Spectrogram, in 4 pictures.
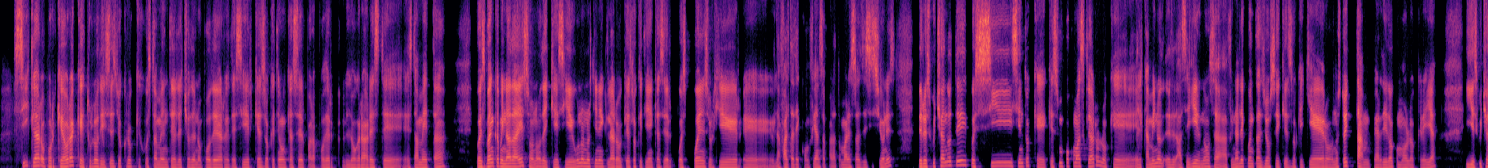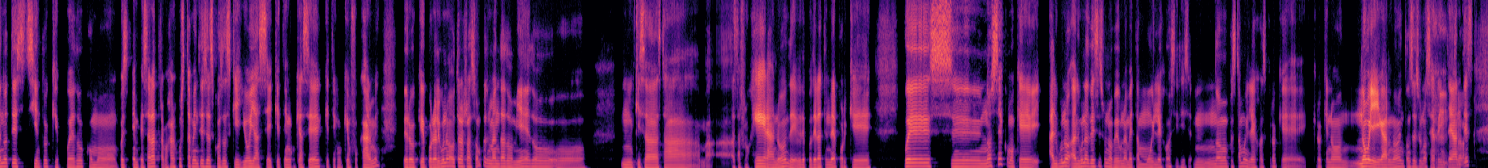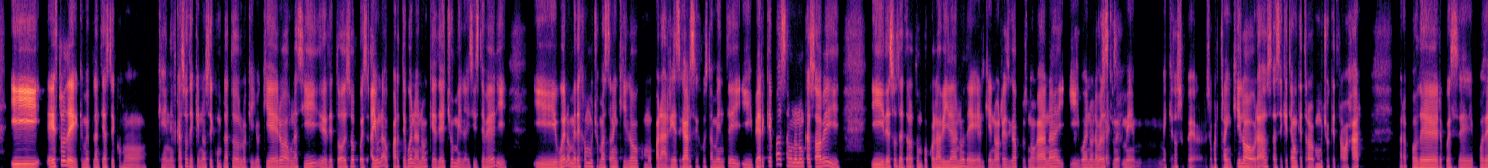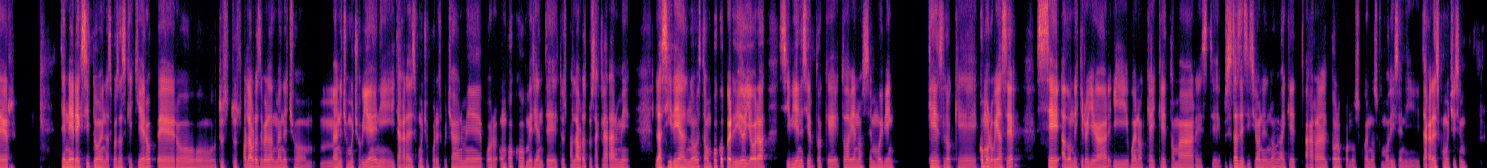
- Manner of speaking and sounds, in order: stressed: "tan"; other background noise; chuckle
- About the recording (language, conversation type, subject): Spanish, advice, ¿Cómo puedo tomar decisiones importantes con más seguridad en mí mismo?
